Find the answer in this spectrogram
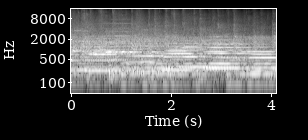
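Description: Brass ensemble playing processional music in held chords, in a reverberant space.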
